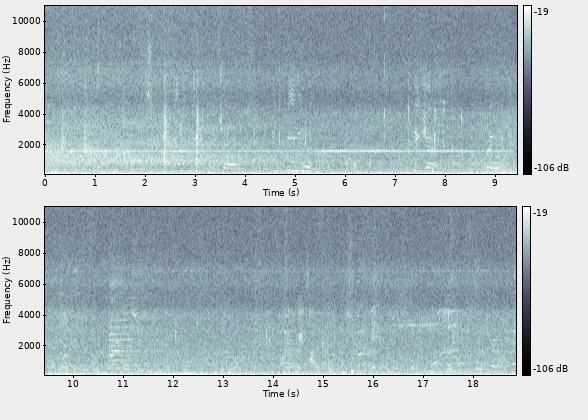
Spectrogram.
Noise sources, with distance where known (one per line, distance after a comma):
person or small group talking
